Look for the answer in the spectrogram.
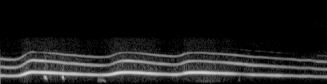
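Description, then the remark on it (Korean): A child's voice imitates a police car siren with a steady, sustained wail that rises and falls gently in several slow swells, loud, lasting about three seconds. “약간 좀 그 경찰차 소리는 아저씨가 듣기에는 조금 안 비슷했어.”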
